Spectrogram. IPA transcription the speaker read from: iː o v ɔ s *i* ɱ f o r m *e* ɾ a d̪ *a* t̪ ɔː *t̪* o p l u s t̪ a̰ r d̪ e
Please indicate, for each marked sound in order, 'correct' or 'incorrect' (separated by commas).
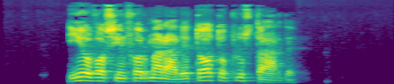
correct, incorrect, incorrect, correct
